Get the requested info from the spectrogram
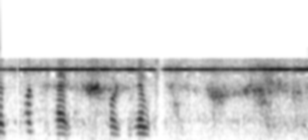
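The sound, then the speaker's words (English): At Detroit Metro Airport, a steady, high-pitched alarm tone of bells rings without a break through the whole stretch, while people talk over it and other background bustle. “I apologize for all the background noise. I've been trying to keep it on mute, but there's like bells ringing and all that, so sirens going off.”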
